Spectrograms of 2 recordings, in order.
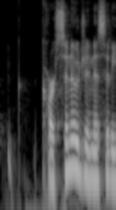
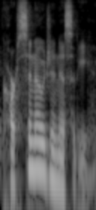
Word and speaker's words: carcinogenicity: Carcinogenic and carcinogenicity. Okay. Like that's a tongue twist. The fact that you say the middle syllables different. Like that's the thing that's really fucking me up.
